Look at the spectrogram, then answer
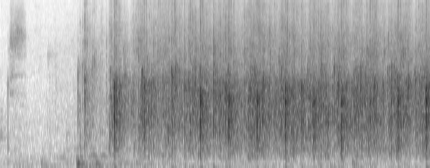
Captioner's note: audience applauding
